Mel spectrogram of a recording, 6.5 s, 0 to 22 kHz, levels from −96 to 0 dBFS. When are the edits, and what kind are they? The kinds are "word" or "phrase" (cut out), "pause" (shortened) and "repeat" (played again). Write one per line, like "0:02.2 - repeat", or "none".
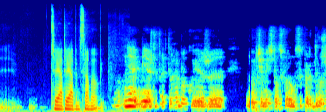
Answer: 0:01.3 - repeat
0:02.2 - pause
0:05.0 - word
